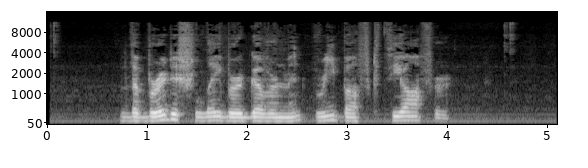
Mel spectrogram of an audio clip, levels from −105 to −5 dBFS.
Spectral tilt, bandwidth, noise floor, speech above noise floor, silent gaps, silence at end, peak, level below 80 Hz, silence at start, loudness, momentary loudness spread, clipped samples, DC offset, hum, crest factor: -7 dB/octave; 11.5 kHz; -59 dBFS; 34 dB; none; 1.1 s; -8 dBFS; -64 dBFS; 0.75 s; -25 LUFS; 14 LU; under 0.1%; under 0.1%; none; 20 dB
